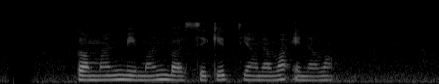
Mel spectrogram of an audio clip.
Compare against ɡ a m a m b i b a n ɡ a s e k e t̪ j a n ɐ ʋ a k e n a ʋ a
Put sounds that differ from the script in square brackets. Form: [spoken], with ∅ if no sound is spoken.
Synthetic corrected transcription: ɡ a m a [n] b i [m] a n [b] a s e k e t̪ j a n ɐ ʋ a [ʔ] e n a ʋ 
